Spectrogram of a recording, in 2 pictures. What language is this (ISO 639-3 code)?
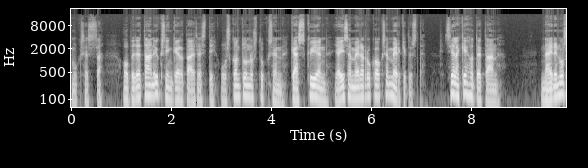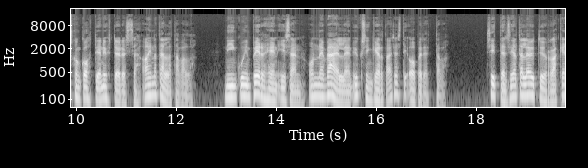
fin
